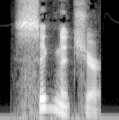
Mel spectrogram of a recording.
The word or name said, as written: signature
